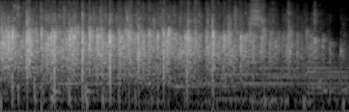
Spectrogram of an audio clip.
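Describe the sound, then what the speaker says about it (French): Church congregation applauding and cheering for Jesus during a service, a dense sustained wash of clapping that stays loud throughout and fades slightly near the end. "acclame pour Jésus"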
